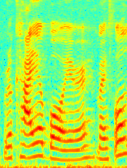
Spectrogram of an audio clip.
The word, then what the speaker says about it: Ruqayyah: y a h b o y e r rakaya boyer my full name b o y e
